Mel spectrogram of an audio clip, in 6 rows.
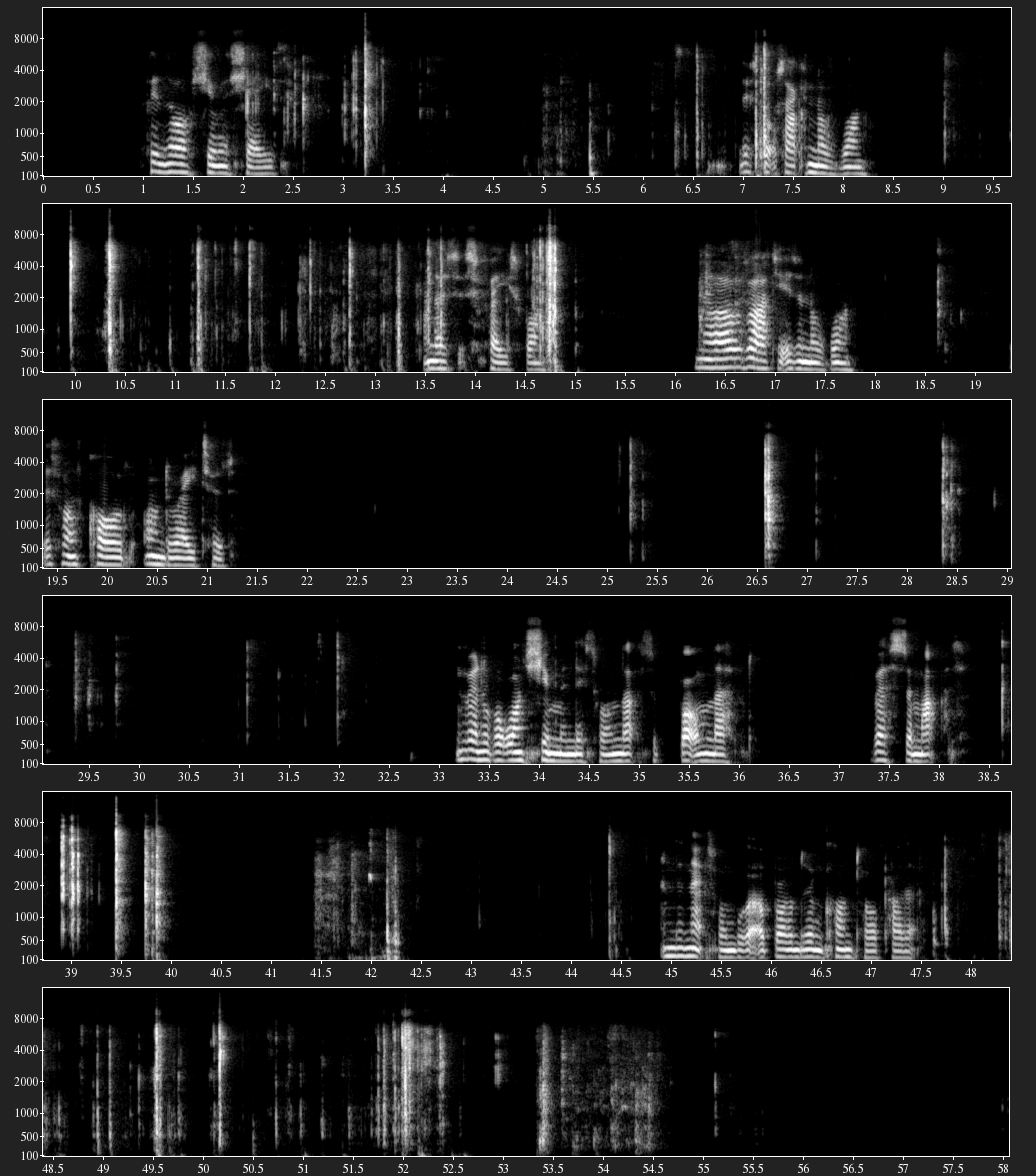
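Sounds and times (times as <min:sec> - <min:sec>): clicks and crackles of handling: 0:02.3 - 0:04.1, 0:09.0 - 0:15.2, 0:28.3 - 0:30.0, 0:38.6 - 0:40.0, 0:47.5 - 0:55.4
plastic packaging crinkling: 0:02.4 - 0:03.5.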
